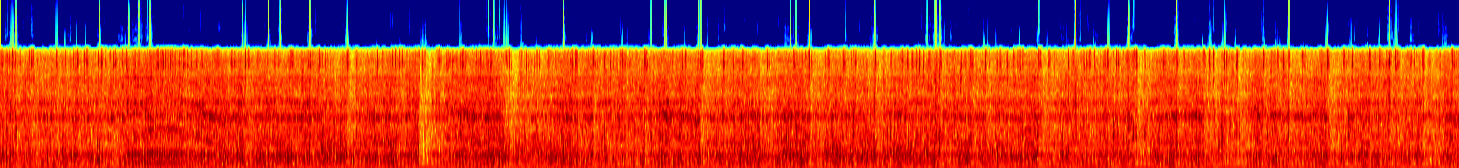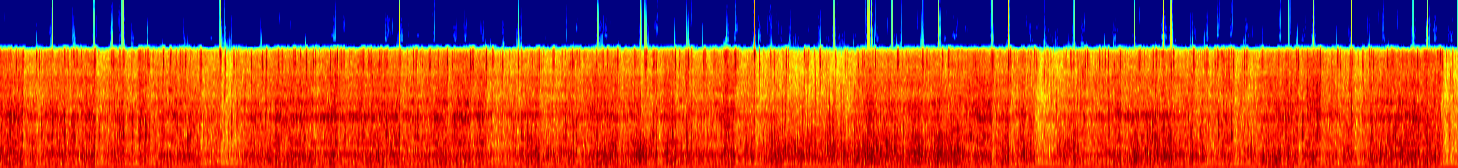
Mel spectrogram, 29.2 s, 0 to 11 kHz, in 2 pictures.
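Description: Honda Rebel 250 motorcycle engine running at a steady, low pitch while the bike is ridden over rough, stony ground, with scattered knocks and rattles throughout from the jolting.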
